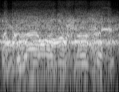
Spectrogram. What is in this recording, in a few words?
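Russian speech, Ka-50 Wingman; Messages tally bandit; DCS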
